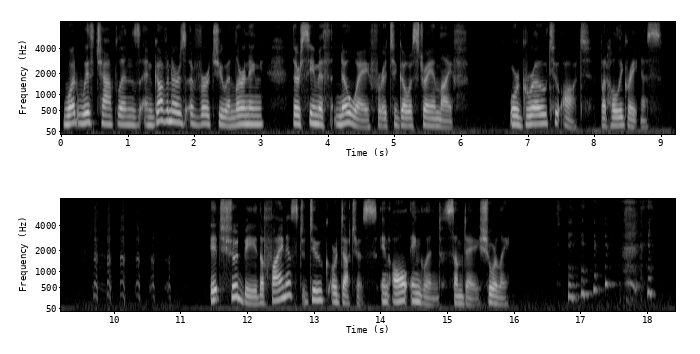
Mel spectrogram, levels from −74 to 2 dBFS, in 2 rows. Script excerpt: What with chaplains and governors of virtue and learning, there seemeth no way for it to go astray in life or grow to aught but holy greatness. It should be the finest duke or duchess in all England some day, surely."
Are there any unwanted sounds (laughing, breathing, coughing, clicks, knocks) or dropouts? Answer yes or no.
yes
